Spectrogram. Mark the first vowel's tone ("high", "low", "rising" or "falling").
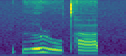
rising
